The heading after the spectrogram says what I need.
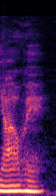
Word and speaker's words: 야훼: 이를 행하시는, 이제 다르게 또 다른 발음으로 또 알려드릴게요. 이를 행하시는 야훼, 그것을 만들어 성취하시는 야훼, 그의 이름을 야훼라 하는 이가 이와 같이 이르시도다.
